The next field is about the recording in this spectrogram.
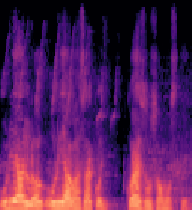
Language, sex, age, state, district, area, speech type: Odia, male, 60+, Odisha, Bargarh, urban, spontaneous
